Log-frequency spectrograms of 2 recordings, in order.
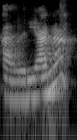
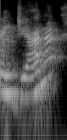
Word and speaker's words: Adriana: is adriana aliana this is me pronouncing fully latina adriana or adriana so i've been working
